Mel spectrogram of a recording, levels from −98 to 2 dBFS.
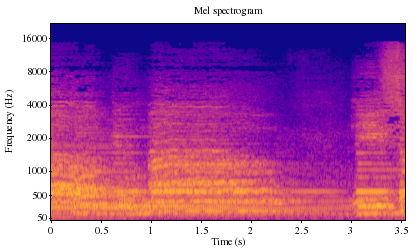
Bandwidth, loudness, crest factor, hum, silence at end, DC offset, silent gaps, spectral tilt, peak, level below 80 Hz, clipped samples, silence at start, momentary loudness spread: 15 kHz; -20 LUFS; 14 dB; none; 0 s; under 0.1%; none; -6.5 dB/octave; -4 dBFS; -50 dBFS; under 0.1%; 0 s; 14 LU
